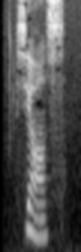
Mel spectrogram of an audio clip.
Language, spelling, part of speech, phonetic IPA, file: Russian, сеанс, noun, [sʲɪˈans], Ru-сеанс.ogg
- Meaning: session, sitting, show, showing (duration of a movie, performance etc.), séance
